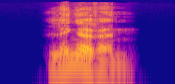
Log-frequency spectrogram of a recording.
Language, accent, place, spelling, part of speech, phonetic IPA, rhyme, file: German, Germany, Berlin, längeren, adjective, [ˈlɛŋəʁən], -ɛŋəʁən, De-längeren.ogg
- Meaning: inflection of lang: 1. strong genitive masculine/neuter singular comparative degree 2. weak/mixed genitive/dative all-gender singular comparative degree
